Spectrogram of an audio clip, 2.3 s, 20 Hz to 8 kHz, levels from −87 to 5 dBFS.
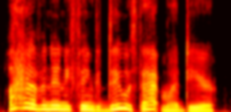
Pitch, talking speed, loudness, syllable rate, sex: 245 Hz, 235 wpm, -14 LUFS, 5.9 syllables/s, female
